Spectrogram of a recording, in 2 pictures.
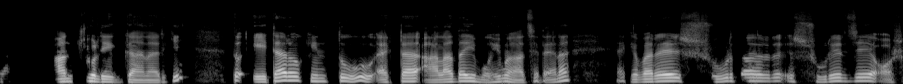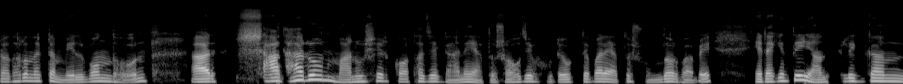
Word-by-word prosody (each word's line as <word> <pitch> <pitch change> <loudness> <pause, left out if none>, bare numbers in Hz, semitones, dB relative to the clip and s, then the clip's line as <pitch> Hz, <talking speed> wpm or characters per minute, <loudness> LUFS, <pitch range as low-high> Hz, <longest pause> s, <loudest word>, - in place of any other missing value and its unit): লা - - -15 0.6
আঞ্চলিক 130 -3 +3
গান 100 -3 +2
আর 95 - -4
কি - - +3 0.5
তো - - +1 0.2
এটারও 180 +8 +6
কিন্তু 145 +1 -1 0.4
একটা 140 - 0 0.3
আলাদাই 125 +8 +4
মহিমা 125 +7 0
আছে 95 - -9
তাই - - -3
না? - - +4 0.6
একেবারে 125 +5 +2 0.4
সুর 130 +5 -3
তারের 155 0 0 0.3
সুরের 140 +7 -1
যে 165 - +2 0.3
অসাধারণ 140 +4 -4
একটা 155 +1 -3
মেলবন্ধন 110 -1 -3 0.6
আর 130 - +8 0.5
সাধারণ 195 +8 +3 0.2
মানুষের 130 +8 -3
কথা 125 +3 -4
যে 140 - 0
গানে 100 +4 -4
এত 95 - -19
সহজে 120 +5 -3
ফুটে 110 +1 -7
উঠতে 125 - -8
পারে 130 -2 +2
এত 105 - -27
সুন্দরভাবে 110 -1 -3 0.5
এটা 130 +1 +1
কিন্তু 160 +2 -2
এই 190 - +4
আঞ্চলিক 140 +6 -4
গান 150 -1 +3
135 Hz, 135 wpm, -23 LUFS, 115-150 Hz, 0.6 s, আর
